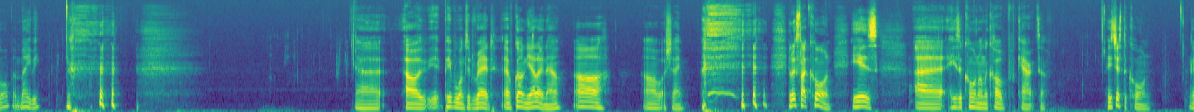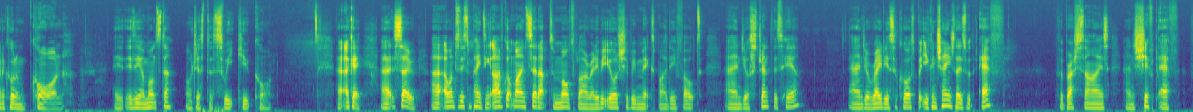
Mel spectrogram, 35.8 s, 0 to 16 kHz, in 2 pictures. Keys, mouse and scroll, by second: 12.3-27.2 middle drag, 27.2-32.3 drag, 32.3 f, 34.8 shift+f.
